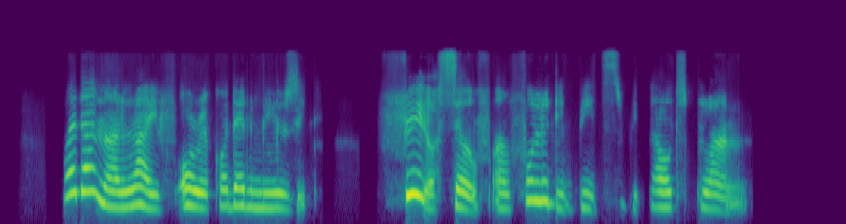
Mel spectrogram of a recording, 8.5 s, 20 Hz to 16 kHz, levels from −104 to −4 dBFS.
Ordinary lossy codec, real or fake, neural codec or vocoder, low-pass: none; fake; codec, 16 kHz, 4 kbps, X-Codec, HuBERT features, trained on general audio; 7.2 kHz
